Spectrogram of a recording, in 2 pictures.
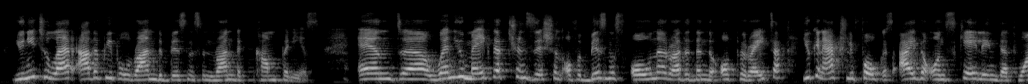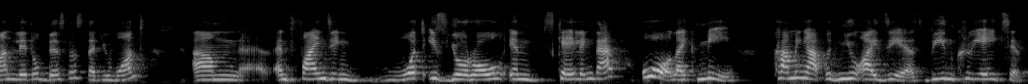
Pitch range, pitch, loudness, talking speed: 215-270 Hz, 240 Hz, -27 LUFS, 180 wpm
